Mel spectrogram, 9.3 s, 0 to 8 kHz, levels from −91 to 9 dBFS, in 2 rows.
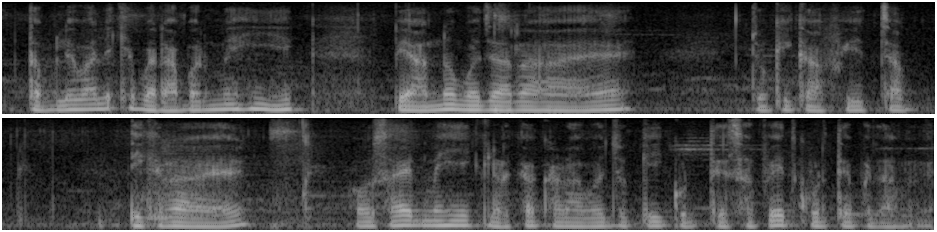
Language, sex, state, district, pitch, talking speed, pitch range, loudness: Hindi, male, Uttar Pradesh, Muzaffarnagar, 115 Hz, 220 wpm, 110-130 Hz, -31 LUFS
